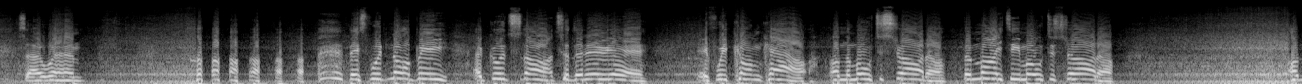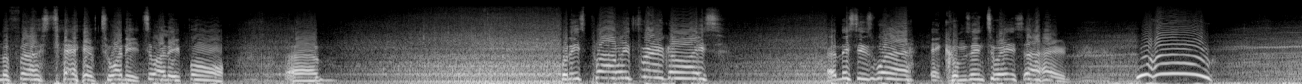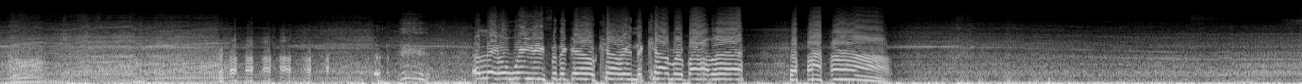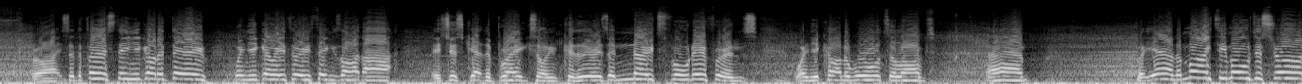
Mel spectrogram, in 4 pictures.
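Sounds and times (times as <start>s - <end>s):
motorcycle engine at high revs: 0.0s - 40.3s, 43.0s - 52.0s
wind: 0.0s - 52.0s
man laughing: 1.8s - 3.8s, 28.1s - 31.1s, 33.8s - 35.0s
wind on microphone: 35.0s - 38.8s.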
